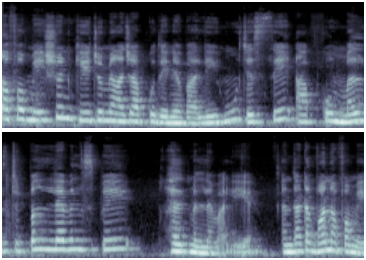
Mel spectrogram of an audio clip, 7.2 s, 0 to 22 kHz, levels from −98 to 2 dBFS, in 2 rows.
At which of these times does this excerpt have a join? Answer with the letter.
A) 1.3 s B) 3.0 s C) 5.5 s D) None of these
D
